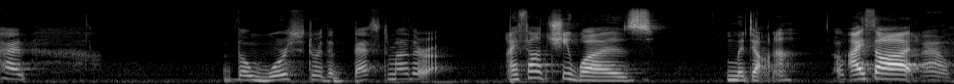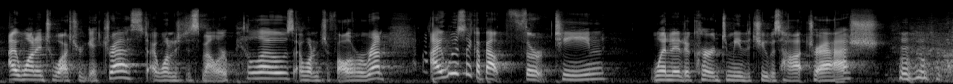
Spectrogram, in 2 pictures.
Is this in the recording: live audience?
yes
